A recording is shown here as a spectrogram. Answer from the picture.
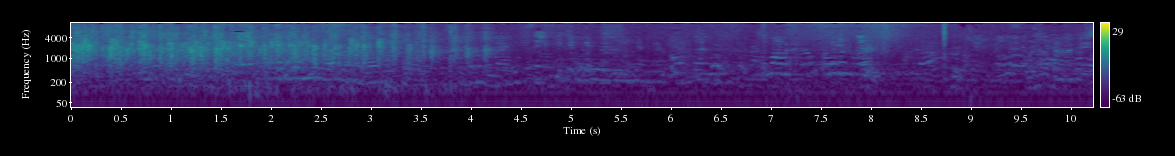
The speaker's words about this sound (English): But they did a wonderful... Let's clap for them once again. They enjoyed themselves.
